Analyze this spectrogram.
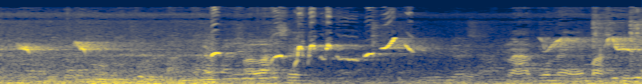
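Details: A murai batu pastol, the White-rumped shama being readied as a champion, gives a few drawn whistles, then a quick sequence of rising upslurred notes over rumbling background noise.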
